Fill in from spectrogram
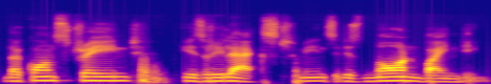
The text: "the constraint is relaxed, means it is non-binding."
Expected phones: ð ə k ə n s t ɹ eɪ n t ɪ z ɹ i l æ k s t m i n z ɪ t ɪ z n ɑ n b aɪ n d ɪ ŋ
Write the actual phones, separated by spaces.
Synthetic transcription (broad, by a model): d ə k ə n s t ɹ eɪ n t ɪ z ɹ i l æ k s t m i n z ɪ t ɪ z n ɑ n b aɪ n d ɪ ŋ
